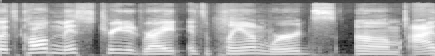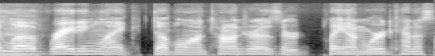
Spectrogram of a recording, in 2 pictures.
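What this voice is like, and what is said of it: Usual voice. Nothing is said of it.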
